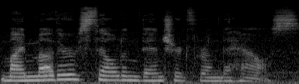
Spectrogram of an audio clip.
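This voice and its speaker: In a fairly low, somewhat breathy voice with an American accent, a woman speaks at a fairly slow pace amid audible room echo. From Ashland, Virginia. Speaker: oral history interviewee. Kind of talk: oral history interview.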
